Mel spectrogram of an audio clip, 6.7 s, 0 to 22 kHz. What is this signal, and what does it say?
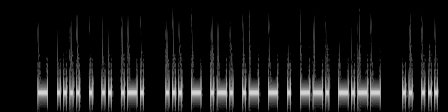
Morse code, heard as a keyed tone, about 25 wpm, 700 Hz. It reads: THEIR STRATEGY IS
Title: Sentences from Top 1000 Words - Review Part 5 - 25wpm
